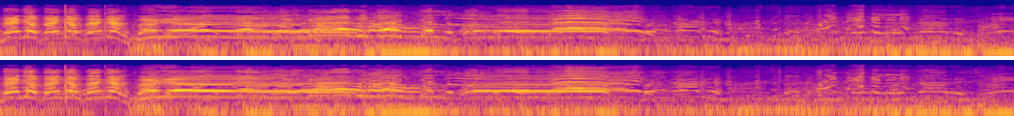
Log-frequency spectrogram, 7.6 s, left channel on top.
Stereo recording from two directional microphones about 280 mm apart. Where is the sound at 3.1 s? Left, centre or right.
Centre.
